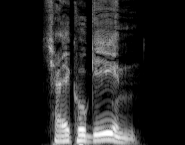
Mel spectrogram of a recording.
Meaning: chalcogen
- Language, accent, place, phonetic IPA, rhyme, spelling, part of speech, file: German, Germany, Berlin, [çalkoˈɡeːn], -eːn, Chalkogen, noun, De-Chalkogen.ogg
